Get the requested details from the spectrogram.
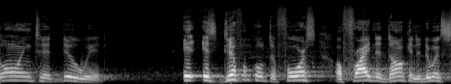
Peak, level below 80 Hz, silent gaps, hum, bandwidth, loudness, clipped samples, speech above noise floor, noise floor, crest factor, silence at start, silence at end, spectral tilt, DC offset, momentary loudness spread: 0 dBFS; -72 dBFS; none; none; 13 kHz; -16 LUFS; under 0.1%; 43 dB; -59 dBFS; 16 dB; 0 s; 0 s; -6 dB/octave; under 0.1%; 11 LU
